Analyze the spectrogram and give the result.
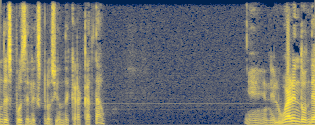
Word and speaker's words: Krakatau: En 1883, en la noche del 26 al 27 de agosto, están cumpliendo eh, años de, esta erupción famosa, el volcán Krakatau, mal pronunciado Krakatoa,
